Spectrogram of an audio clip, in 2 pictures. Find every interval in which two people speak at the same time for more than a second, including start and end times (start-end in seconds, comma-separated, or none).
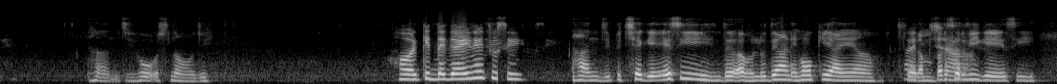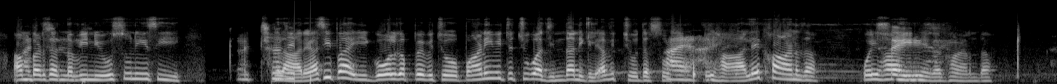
none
